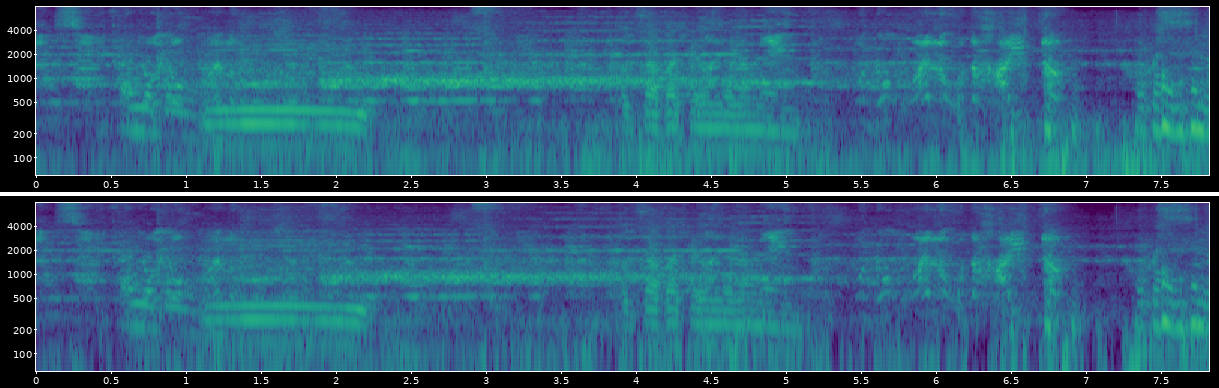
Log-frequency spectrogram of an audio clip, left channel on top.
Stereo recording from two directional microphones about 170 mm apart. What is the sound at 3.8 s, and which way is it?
Speech, 30° left (ahead or behind).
